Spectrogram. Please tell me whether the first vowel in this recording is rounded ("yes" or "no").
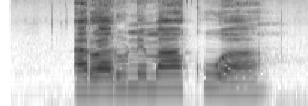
no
